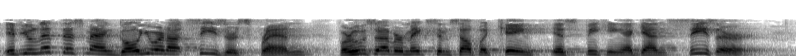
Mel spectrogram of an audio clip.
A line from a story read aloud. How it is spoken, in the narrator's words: the Jews cried out, saying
